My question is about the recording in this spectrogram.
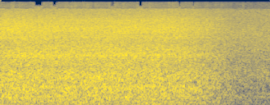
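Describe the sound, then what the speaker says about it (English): Athabasca Falls, a powerful glacier-fed waterfall raging through rugged mountain terrain, gives a steady, dense roar that fills the air evenly and without pause, tapering slightly at the end. "Raging through the rugged terrain, this is a powerful and gorgeous waterfall"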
